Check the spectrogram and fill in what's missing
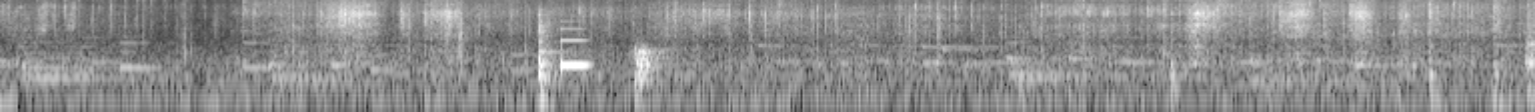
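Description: A bean sprout patty fries in a pan after being flipped, giving a steady close crackling sizzle with occasional small scraping clicks and no voices.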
